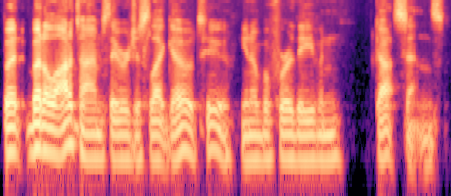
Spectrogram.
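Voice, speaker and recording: A man with a low-pitched voice co-hosts a history podcast. He talks in a casual storytelling way, feeling out his phrasing as he goes. The sound is dry, with very little room to it. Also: fairly even intonation, brisk, no room sound. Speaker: podcast co-host.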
